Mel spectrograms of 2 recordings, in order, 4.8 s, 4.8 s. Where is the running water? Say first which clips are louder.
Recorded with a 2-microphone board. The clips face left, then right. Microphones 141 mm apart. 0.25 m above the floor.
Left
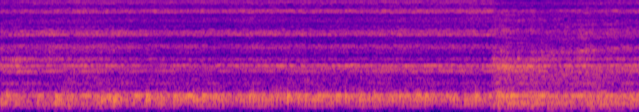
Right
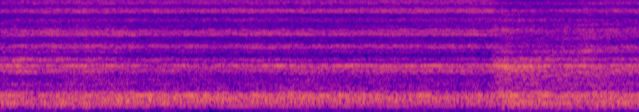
Left 4 dB; 70° left (ahead or behind), 1.3 m.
